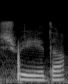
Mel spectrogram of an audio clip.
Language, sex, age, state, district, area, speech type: Malayalam, female, 18-30, Kerala, Palakkad, rural, spontaneous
